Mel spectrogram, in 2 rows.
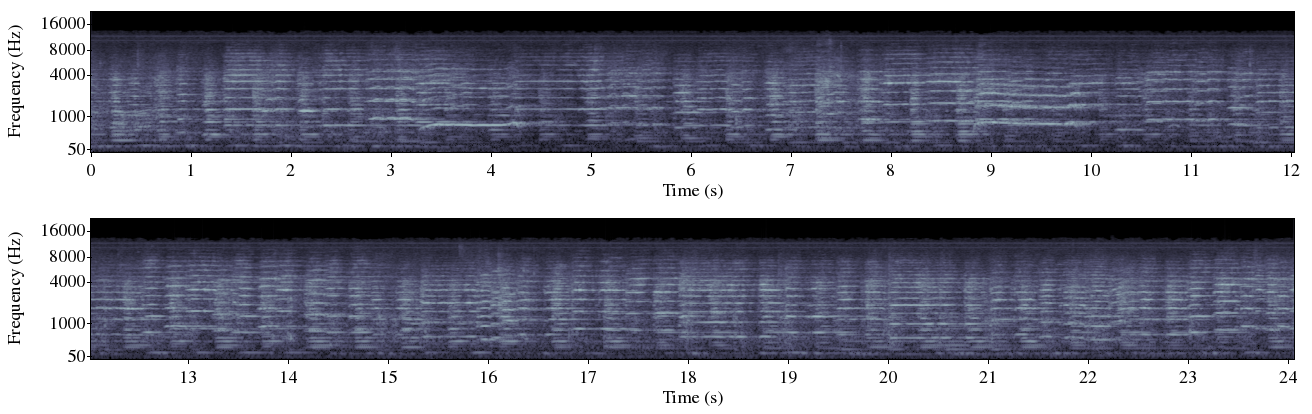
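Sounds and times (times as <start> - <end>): fiddle melody: 0.0 - 24.0
folk string band playing: 0.0 - 24.0.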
